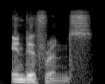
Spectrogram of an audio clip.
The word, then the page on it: indifference: British English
